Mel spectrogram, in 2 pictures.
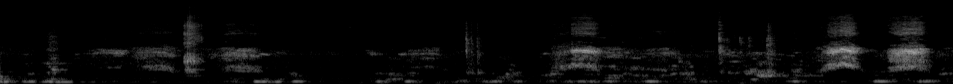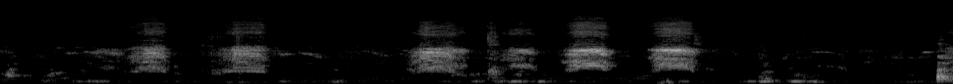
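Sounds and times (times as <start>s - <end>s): bird harsh calls: 0.8s - 2.8s, 5.4s - 6.8s, 8.0s - 9.4s, 10.3s - 16.7s.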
